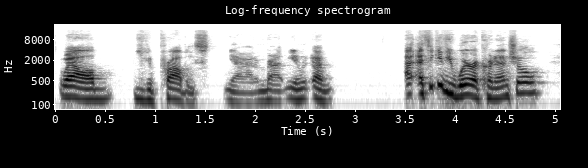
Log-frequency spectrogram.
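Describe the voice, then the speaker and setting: A man hosts a loose tech podcast, rattling along at a fast clip. His voice sits a touch high and the sound is dry and close. He rambles and jokes, now and then mimicking accents. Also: big pitch swings, dry recording. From United States. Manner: rambling, mock-imitates accents. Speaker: podcast host. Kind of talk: casual panel chat.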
